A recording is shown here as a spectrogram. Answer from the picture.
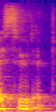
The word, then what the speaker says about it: Sudip: Shudip Khan would be the Bengali way of saying it. – Shudip. – But I go by Sudip.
